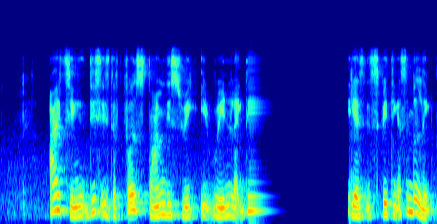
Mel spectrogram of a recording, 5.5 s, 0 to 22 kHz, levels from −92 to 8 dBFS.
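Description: From 3.11 to 4.39 s the sound most likely suffers a long network dropout: packets stopped arriving, and the receiver had to fill about 1.26 s with concealment. The last speech sound is stretched into a fading buzz or hiss, then gives way to roughly 0.83 s of silence. When audio resumes, about 0.86 s of speech is simply gone, and the stream comes back carrying extra delay, on the order of 0.4 s.

That extra delay triggers a jitter buffer speed-up from 4.55 to 5.42 s. With more audio queued than it aims to hold, the receiver repeatedly trimmed out short pitch-period-sized slices, removing something like 150 ms in total. The speech plays at about 115% of its normal rate with the pitch unchanged, so the closing phrase sounds hurried. Through the Opus call path the speech stays band-limited to 8 kHz.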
